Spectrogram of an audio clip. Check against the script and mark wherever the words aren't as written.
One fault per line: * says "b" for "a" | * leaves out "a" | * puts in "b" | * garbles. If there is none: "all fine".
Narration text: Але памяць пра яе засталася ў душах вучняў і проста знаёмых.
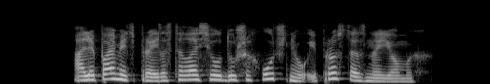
* leaves out "яе"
